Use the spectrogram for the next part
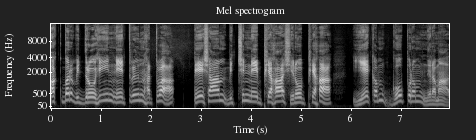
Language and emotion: Sanskrit, neutral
